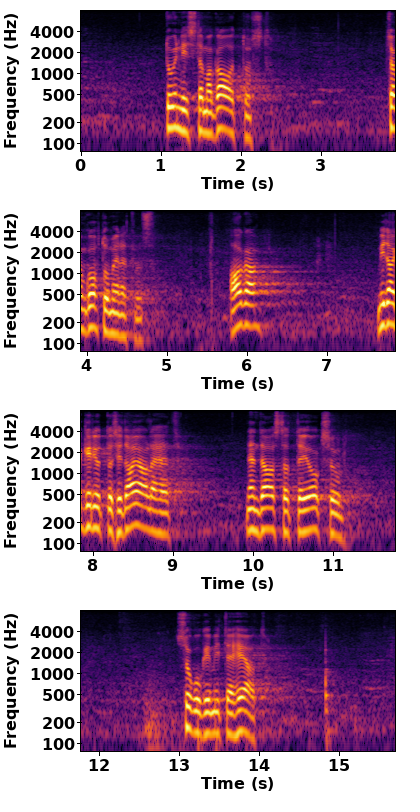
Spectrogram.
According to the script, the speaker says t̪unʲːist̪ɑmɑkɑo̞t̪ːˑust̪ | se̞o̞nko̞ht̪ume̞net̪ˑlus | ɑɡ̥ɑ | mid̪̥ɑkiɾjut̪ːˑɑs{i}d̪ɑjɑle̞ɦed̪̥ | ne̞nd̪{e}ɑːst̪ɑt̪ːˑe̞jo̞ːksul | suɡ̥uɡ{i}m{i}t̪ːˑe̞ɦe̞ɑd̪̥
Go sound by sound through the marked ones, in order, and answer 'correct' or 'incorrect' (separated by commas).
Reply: correct, correct, correct, correct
